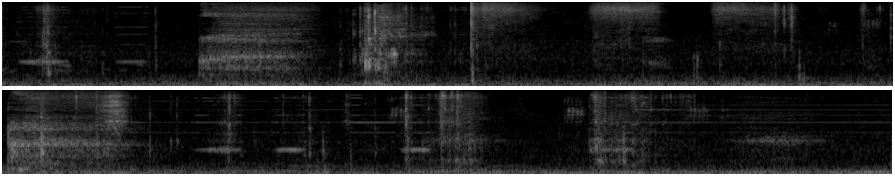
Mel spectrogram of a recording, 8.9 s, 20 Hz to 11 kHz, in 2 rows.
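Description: WLtoys 12428 RC crawler's tyres crunching and scraping over loose gravel and dirt as it climbs, in irregular bursts.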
